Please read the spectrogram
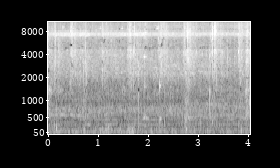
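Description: Footsteps walking along a gravel road, a soft crunch at walking pace.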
